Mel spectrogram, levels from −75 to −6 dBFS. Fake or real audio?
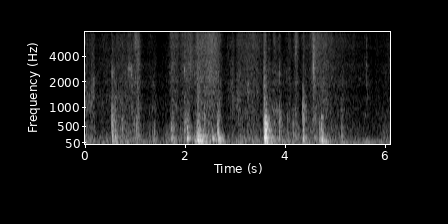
real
